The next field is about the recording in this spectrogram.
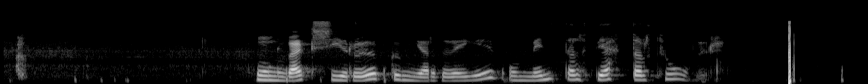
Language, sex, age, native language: Icelandic, female, 20-29, Icelandic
